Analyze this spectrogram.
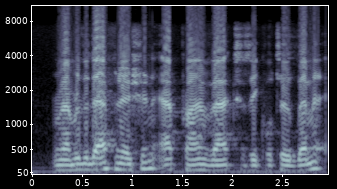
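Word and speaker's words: f′(x): line the statement on the left which is f prime of x is what's called the derivative of f and is pronounced as i just said f prime of x this isn't the only notation we'll see if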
